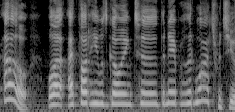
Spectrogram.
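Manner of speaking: high-pitched voice for her; imitated woman. Woman answering about the neighborhood watch, imitated high voice. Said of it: "And she's like".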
